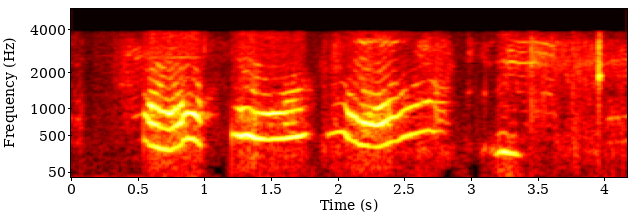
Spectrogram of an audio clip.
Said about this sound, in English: Yes, she's very upset. She spit the pacifier out. Which she finds very distressing, that she spits it out and it doesn't immediately pop back in her mouth.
